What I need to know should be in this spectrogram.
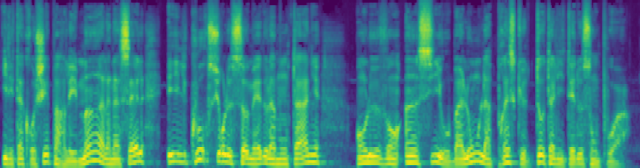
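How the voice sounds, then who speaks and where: A man narrating a storybook adventure in a measured, expressive reading. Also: mid-range voice, dry recording.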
